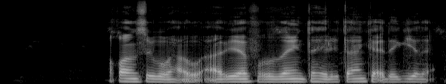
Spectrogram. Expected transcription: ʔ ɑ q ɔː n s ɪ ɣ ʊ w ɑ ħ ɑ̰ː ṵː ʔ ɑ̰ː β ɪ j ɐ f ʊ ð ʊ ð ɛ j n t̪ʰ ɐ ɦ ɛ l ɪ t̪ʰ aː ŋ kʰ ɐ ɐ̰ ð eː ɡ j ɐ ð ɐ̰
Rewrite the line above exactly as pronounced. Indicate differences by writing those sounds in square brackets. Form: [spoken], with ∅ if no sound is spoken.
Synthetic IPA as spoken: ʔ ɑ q ɔː n s ɪ ɣ ʊ w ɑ ħ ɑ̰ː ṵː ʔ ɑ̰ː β ɪ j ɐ f ʊ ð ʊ ð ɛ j n t̪ʰ ɐ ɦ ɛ l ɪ t̪ʰ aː ŋ kʰ ɐ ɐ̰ ð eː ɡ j ɐ ð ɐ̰

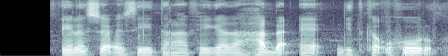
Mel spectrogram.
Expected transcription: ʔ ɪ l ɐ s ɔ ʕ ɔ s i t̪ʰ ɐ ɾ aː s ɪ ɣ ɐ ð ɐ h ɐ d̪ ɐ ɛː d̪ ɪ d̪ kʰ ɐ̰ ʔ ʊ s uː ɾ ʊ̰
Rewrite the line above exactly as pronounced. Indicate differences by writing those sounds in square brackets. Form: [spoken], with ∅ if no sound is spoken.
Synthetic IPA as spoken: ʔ ɪ l ɐ s ɔ ʕ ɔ s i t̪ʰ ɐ ɾ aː [f] ɪ ɣ ɐ ð ɐ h ɐ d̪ ɐ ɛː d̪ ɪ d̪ kʰ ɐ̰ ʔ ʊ [h] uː ɾ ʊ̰

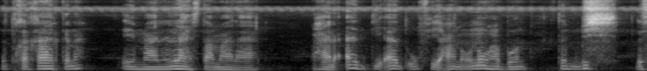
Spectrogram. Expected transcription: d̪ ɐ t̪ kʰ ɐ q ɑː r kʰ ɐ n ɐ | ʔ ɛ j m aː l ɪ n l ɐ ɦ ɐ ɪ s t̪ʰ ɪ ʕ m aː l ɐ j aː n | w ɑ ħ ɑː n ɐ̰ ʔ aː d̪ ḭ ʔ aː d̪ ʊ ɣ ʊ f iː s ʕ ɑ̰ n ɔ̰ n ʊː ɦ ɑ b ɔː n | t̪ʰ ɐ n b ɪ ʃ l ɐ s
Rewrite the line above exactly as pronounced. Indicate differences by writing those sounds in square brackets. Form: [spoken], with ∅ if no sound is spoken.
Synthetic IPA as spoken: d̪ ɐ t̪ kʰ ɐ q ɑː r kʰ ɐ n ɐ | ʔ ɛ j m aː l ɪ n l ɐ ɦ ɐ ɪ s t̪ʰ ɪ ʕ m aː l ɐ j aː n | w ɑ ħ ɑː n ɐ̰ ʔ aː d̪ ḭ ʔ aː d̪ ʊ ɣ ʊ f iː [∅] ʕ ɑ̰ n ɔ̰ n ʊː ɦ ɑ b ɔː n | t̪ʰ ɐ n b ɪ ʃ l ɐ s

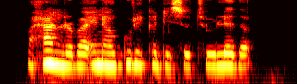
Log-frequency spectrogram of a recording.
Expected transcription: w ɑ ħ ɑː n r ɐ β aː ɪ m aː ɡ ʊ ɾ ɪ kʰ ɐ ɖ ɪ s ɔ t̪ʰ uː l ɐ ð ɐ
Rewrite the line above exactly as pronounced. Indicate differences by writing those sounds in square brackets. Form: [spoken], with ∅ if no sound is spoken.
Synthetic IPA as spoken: w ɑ ħ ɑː n r ɐ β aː ɪ [n] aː ɡ ʊ ɾ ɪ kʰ ɐ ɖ ɪ s ɔ t̪ʰ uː l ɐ ð ɐ

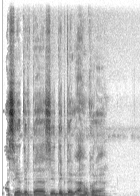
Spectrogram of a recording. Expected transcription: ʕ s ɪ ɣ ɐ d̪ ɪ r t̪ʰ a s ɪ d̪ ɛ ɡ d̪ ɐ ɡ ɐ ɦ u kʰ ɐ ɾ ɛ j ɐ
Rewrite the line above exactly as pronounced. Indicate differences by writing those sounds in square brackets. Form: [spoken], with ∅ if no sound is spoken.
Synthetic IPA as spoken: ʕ s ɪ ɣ ɐ d̪ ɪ r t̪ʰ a s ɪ d̪ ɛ ɡ d̪ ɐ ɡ ɐ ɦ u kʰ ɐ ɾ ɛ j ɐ

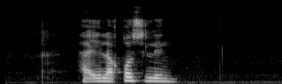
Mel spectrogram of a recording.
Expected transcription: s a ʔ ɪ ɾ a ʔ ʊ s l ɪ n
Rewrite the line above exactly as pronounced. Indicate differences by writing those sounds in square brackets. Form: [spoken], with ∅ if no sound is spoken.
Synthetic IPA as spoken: [h] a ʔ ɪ [l] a [q] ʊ s l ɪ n

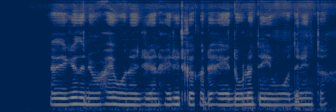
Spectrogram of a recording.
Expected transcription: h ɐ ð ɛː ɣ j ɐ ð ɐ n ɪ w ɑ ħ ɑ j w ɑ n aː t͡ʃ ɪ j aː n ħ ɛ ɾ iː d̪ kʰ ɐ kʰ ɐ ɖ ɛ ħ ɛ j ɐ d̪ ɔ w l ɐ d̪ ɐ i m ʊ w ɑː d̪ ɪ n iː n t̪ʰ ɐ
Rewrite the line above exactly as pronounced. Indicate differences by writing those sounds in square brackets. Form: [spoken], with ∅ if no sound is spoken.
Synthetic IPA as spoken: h ɐ ð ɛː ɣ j ɐ ð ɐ n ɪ w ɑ ħ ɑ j w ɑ n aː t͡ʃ ɪ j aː n ħ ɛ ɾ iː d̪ kʰ ɐ kʰ ɐ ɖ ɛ ħ ɛ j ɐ d̪ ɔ w l ɐ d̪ ɐ i m ʊ w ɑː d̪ ɪ n iː n t̪ʰ ɐ

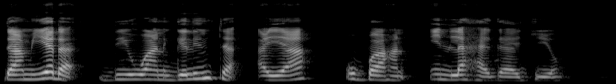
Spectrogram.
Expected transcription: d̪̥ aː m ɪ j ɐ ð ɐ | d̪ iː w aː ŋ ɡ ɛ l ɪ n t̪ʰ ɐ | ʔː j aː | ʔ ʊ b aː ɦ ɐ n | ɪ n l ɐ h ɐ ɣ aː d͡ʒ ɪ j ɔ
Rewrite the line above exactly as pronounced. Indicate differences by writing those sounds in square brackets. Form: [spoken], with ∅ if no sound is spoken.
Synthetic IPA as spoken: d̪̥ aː m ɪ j ɐ ð ɐ | d̪ iː w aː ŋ ɡ ɛ l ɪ n t̪ʰ ɐ | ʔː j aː | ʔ ʊ b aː ɦ ɐ n | ɪ n l ɐ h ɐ ɣ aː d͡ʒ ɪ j ɔ

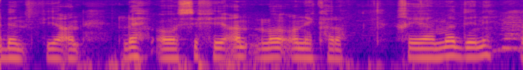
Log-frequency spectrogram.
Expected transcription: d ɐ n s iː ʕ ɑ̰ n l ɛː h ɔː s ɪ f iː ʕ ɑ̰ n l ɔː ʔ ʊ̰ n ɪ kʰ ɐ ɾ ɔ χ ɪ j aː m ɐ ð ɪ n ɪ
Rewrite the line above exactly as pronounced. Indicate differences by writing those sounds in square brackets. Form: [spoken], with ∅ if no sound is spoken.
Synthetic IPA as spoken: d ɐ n [f] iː ʕ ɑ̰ n l [ɛ] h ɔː s ɪ f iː ʕ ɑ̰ n l ɔː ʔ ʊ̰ n ɪ kʰ ɐ ɾ ɔ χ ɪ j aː m ɐ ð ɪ n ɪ

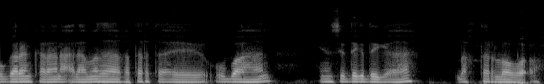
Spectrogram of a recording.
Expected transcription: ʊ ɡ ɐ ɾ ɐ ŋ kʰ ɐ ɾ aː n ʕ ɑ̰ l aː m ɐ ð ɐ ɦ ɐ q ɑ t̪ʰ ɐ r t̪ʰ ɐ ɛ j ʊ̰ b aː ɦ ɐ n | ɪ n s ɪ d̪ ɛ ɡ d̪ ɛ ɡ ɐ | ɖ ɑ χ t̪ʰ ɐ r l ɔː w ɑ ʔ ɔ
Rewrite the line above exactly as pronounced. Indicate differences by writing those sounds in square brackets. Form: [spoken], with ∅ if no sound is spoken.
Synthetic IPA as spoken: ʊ ɡ ɐ ɾ ɐ ŋ kʰ ɐ ɾ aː n ʕ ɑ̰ l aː m ɐ ð ɐ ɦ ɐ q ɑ t̪ʰ ɐ r t̪ʰ ɐ ɛ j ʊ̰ b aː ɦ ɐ n | ɪ n s ɪ d̪ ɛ ɡ d̪ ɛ ɡ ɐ | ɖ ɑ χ t̪ʰ ɐ r l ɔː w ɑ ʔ ɔ

